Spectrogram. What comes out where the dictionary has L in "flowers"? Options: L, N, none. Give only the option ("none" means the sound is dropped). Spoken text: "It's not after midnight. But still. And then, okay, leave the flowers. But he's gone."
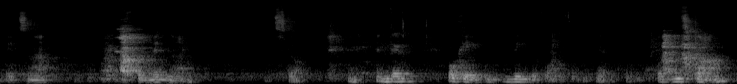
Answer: none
